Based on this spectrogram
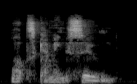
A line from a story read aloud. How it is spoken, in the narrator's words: he whispered to the old woman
